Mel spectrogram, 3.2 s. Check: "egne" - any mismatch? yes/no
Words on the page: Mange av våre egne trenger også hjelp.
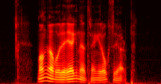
no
